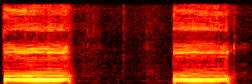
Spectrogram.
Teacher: the first tone, high and level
